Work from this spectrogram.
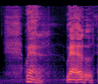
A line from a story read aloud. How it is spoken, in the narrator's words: said Fagin with a sigh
